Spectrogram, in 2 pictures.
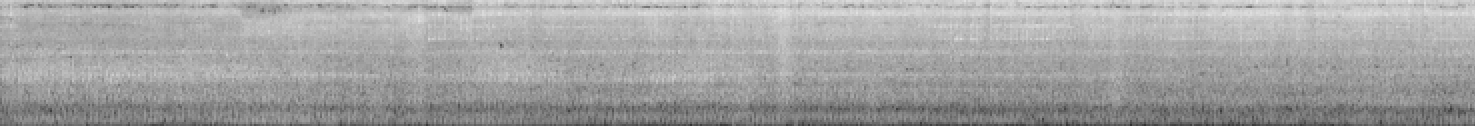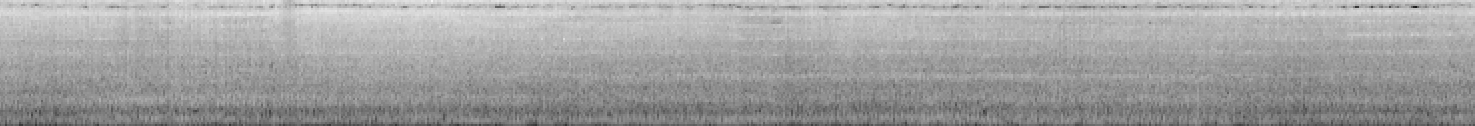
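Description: A small engine running steadily, with a constant hiss over it and no change in level.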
